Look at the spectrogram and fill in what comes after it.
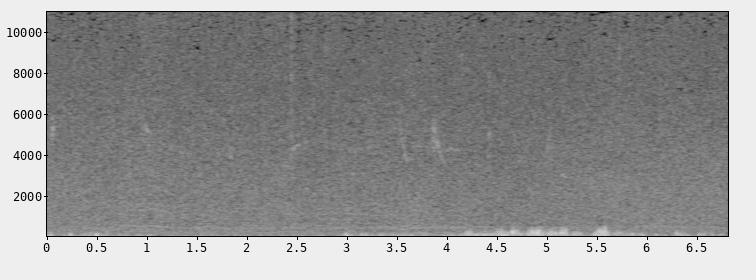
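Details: Low droning hum of honey bees, steady at first and then swelling into stronger pulsing surges toward the end, over faint outdoor rustling.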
